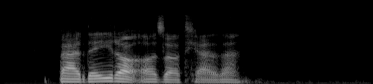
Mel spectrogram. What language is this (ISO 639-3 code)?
fas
